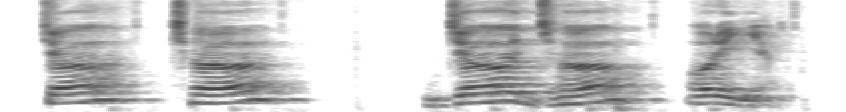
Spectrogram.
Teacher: जिन व्यंजनों का उच्चारण तालु की सहायता से होता है उसको बोलते हैं तालु व्यंजन। जैसे च वर्ग।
